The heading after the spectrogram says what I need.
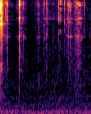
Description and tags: Keys being shaken and scraped together.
